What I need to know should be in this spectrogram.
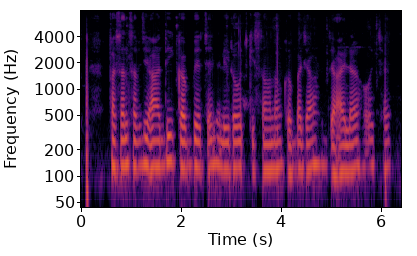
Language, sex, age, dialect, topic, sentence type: Maithili, male, 18-24, Angika, agriculture, statement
